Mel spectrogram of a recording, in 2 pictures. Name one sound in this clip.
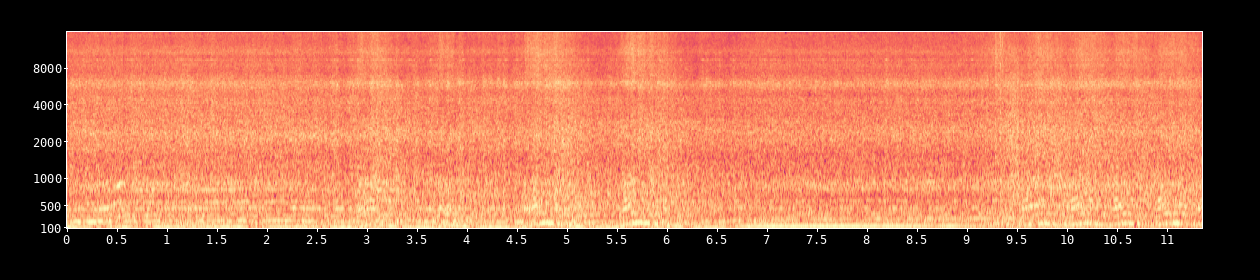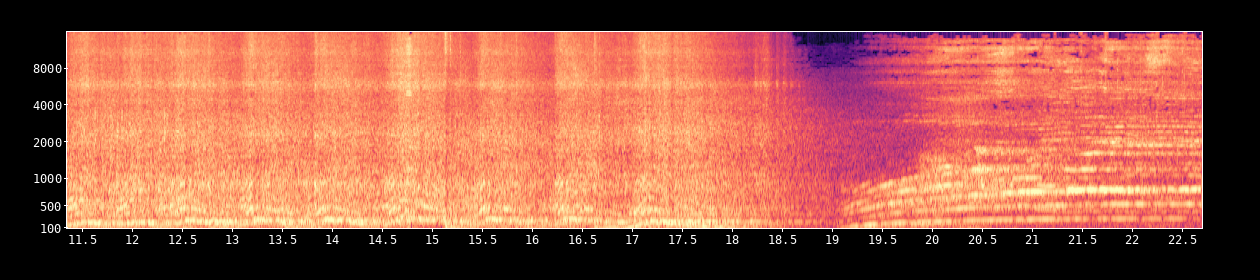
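A racing car engine idles roughly and revs up and down loudly.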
